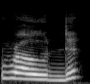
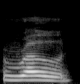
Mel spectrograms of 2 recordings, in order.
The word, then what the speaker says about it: road: Not road, but road. Your tongue is there in place, about to make the D sound, but there's no vibration and air that comes out.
